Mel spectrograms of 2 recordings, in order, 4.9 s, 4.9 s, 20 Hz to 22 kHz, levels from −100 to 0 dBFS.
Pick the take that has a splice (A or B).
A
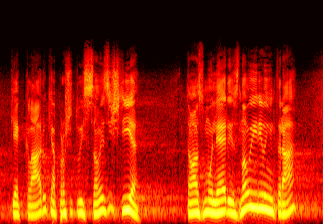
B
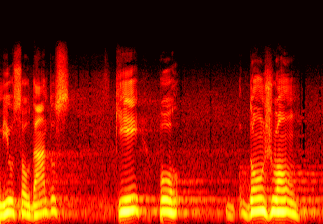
B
